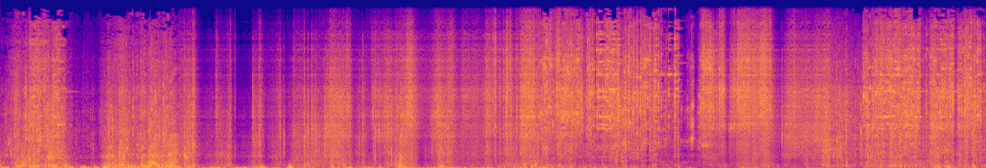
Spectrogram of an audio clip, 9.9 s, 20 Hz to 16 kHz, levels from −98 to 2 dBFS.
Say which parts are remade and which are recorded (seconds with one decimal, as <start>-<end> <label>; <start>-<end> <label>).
0.0-1.8 recorded; 1.8-5.4 remade; 5.4-7.0 recorded; 7.0-8.3 remade; 8.3-9.9 recorded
